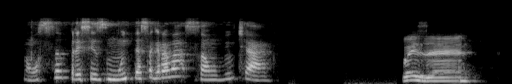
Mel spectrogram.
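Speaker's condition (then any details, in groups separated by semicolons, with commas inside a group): No condition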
